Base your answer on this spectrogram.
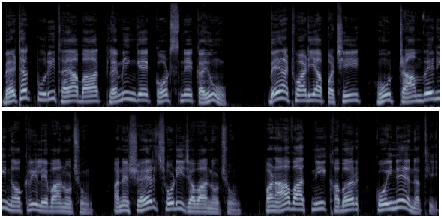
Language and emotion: Gujarati, neutral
